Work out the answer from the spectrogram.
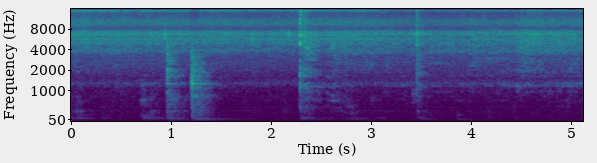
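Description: Paneer cubes frying in hot oil in an aluminium kadai: a steady sizzle. A few sharp knocks against the pan are heard as the cubes are stirred.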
